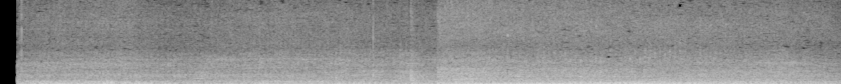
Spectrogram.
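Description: Roadside traffic and vehicle engine noise, steady throughout, with indistinct voices mixed in.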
